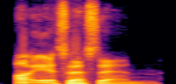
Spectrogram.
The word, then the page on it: ISSN: British English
